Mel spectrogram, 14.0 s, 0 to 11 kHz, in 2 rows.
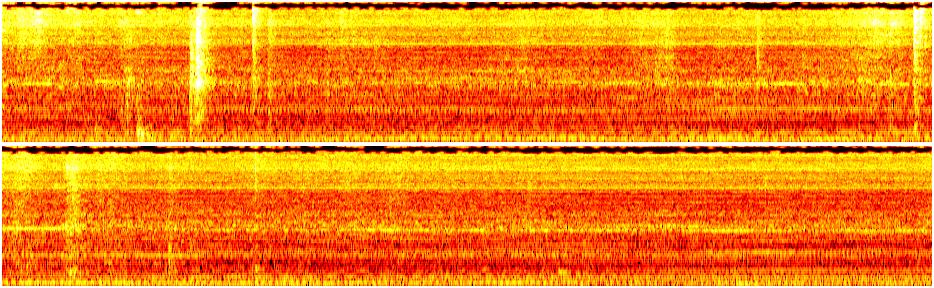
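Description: Steady hum from the cab of a stationary Kintetsu 1021 series electric train as its onboard equipment runs while it stands at a station, with two short clicks about a second in.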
